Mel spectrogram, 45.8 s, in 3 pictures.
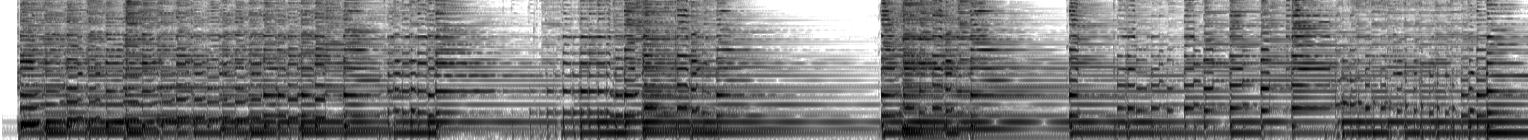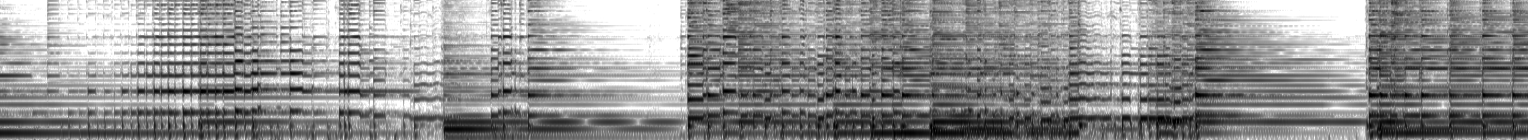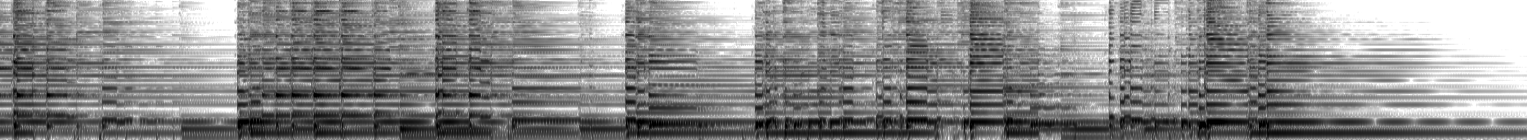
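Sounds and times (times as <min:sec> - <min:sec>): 
solo setar playing: 0:00.0 - 0:45.8.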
